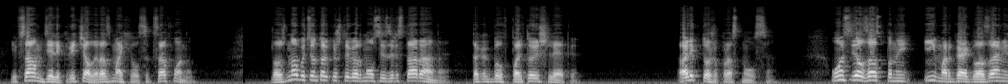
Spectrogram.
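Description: A man narrating a children's audiobook in an expressive storytelling manner. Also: mid-range voice. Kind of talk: scripted narration.

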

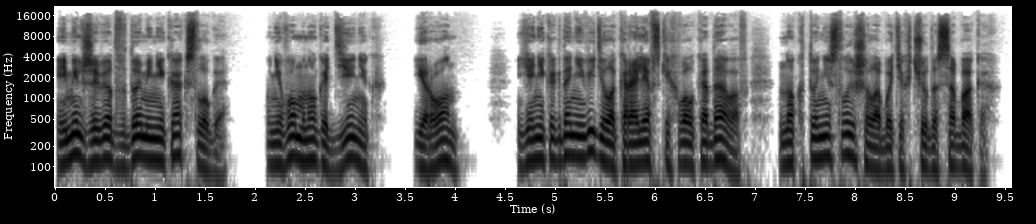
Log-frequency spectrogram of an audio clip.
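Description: A man's voice: lowish voice, a little fast, darkish tone, no room sound, studio quality, natural voice. A man voicing a timid, self-doubting young girl in an audiobook. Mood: hurt.

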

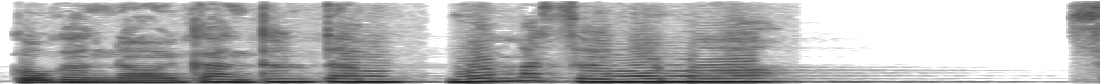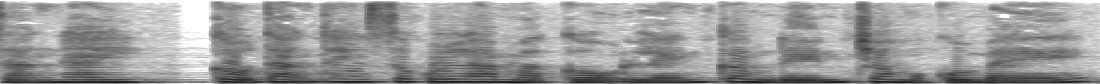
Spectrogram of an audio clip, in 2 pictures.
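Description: A woman reading a story aloud as narrator, in steady scripted audiobook narration. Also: on the high side, moderate pace. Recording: long reverb.

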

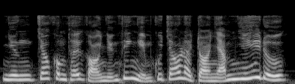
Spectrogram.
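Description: A man's voice: sits high, animated, fast, a little mellow, no echo, soft background music, voice pushed up. A man voicing a stubborn young schoolboy who answers his grandmother in an earnest, insistent way.

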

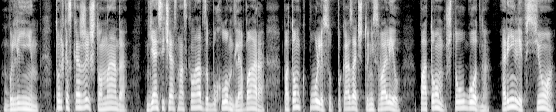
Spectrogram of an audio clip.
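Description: A man's voice: a little high, expressive, a little slow, darkish tone, no room sound, clean studio sound, pitched above the performer's own voice. A man doing a gushing young punk guy. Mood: excited gushing. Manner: slangy, breathless gushing. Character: excitable young male punk, slangy.

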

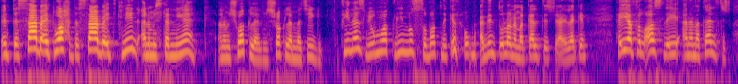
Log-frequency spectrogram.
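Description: A woman's voice: high-pitched, racing. A woman with an Egyptian Arabic accent giving a religious talk on marriage, asking rhetorical questions and speaking straight to her listeners. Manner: animated, rhetorical questions, addresses audience directly. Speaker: Islamic lecturer.

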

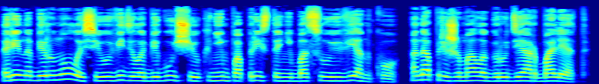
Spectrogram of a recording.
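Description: Audiobook narrator, even measured reading, mid pitch, dry close sound. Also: no room sound. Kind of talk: scripted narration.

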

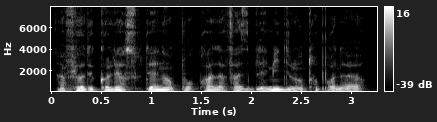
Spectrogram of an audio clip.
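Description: A man reading audiobook narration in a measured, even way. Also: sits low.

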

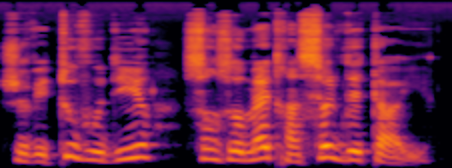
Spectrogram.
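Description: A woman's voice: mid-range voice, expressive, a little slow, warm tone. A woman reading the part of an anxious middle-aged landlady and mother, agitated and earnest, in an audiobook.

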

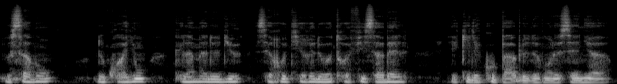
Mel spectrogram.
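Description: A man's voice: medium pitch, fairly even intonation, normal speed, warm tone, husky, close to an everyday voice. A man reading a novel aloud, voicing an earnest village priest who speaks in a solemn, insistent way. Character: earnest village priest, gentle yet grave.

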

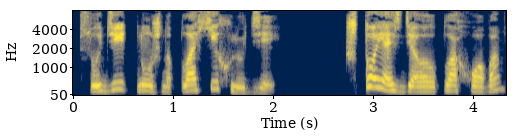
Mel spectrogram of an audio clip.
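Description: A man voicing a stubborn, righteous young boy who shouts back in indignant defiance. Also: high-pitched, expressive, unhurried, dry recording, studio quality, pitched above the performer's own voice. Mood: questioning.

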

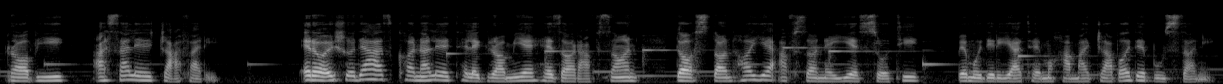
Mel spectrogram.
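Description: A woman narrating a fairy-tale audiobook in a calm, measured storytelling voice. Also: sits low, faint music behind.

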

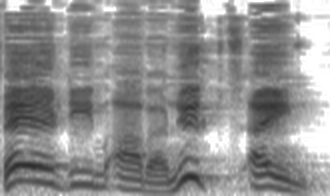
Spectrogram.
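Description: An actor playing a stern, solemn Saint Nicholas in a radio play, speaking deliberately and admonishing in a husky voice. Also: male voice, high-pitched, big pitch swings, a little mellow, heavily acted. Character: stern, solemn Saint Nicholas, unhurried male judge of naughtiness. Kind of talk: German radio play acting.

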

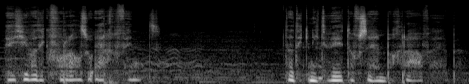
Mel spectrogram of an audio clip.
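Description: In a 1980s Dutch-language radio drama, an actress with a Flemish accent plays a wistful woman confiding her past, delivering it intimately, almost in a whisper. Her voice is mid-range and natural, fairly even in intonation at normal speed, over soft background music.

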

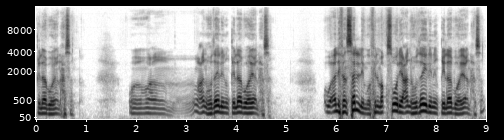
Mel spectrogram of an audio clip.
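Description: A man's voice: mid-range voice, brisk, pauses often, no echo. Man teaching a classical text, dry close sound. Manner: reads a line of the text, then explains it, with frequent self-corrections. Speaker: teacher of Arabic morphology. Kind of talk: classical Arabic text lesson.

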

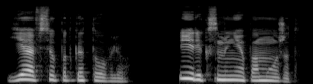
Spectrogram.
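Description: A woman's voice: medium pitch, unhurried, lightly acted. A woman reading as a cocky young male dragon. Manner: teasing, self-assured. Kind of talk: audiobook character reading.

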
